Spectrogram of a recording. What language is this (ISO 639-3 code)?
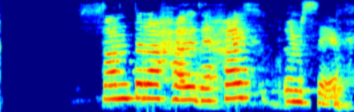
isl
